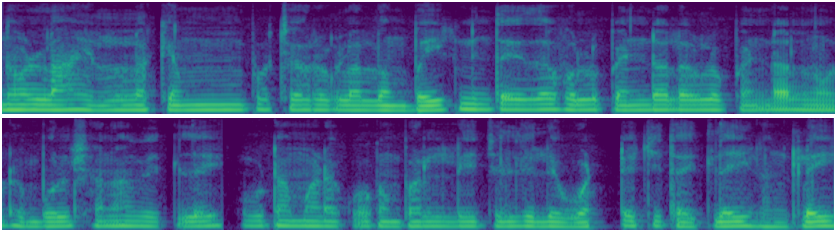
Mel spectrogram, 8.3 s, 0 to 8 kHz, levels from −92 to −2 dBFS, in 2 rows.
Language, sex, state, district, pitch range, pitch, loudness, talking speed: Kannada, male, Karnataka, Mysore, 120-130 Hz, 125 Hz, -31 LUFS, 165 wpm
